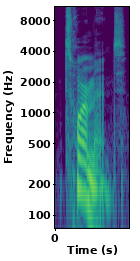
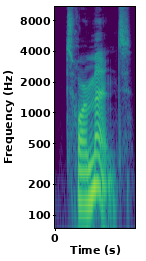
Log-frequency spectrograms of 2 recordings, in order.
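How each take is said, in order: First: Torment said TORment, stress on TOR; noun stress. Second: Torment said torMENT, stress on MENT; verb stress. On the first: Teacher teasing Marta, noun stress. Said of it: "The noun torment". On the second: Teacher teasing Marta, verb stress. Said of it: "the verb torment". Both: Shown as a demonstration.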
